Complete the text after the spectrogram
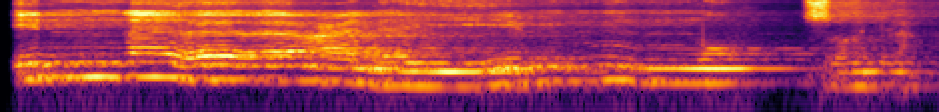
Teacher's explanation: Itu tidak boleh dibaca inna alaihim muqsadah. Jadi mimnya itu harus berhenti sebentar. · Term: idgham mislain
